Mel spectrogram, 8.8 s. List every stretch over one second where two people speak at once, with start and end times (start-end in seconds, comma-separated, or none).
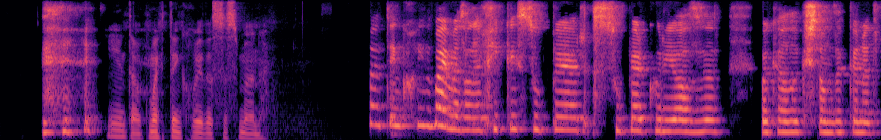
none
